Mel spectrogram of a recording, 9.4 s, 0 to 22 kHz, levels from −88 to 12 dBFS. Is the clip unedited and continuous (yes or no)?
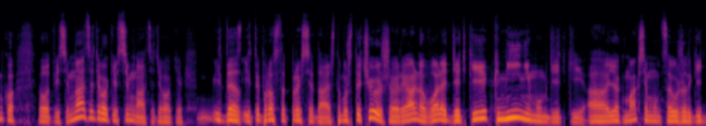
no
